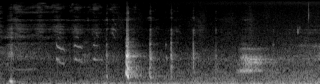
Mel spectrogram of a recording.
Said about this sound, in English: no barking, Leela. God, there's a dog out front.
